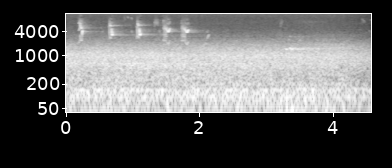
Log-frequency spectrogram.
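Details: Red-browed finch (Neochmia temporalis) at Ipswich, Queensland, in August 2021, giving five or six thin, very high piping calls in quick succession, then falling quiet, over a steady low rumble like distant traffic.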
